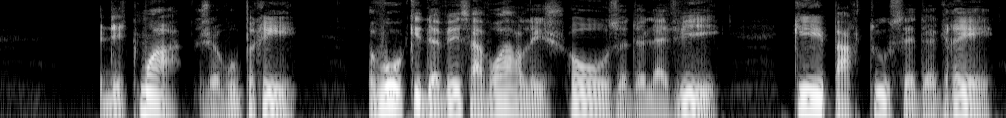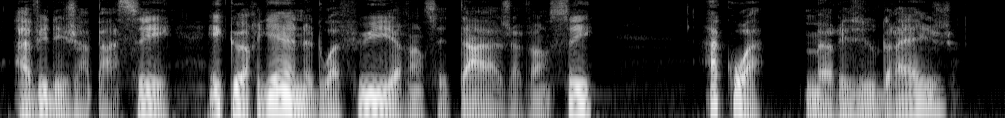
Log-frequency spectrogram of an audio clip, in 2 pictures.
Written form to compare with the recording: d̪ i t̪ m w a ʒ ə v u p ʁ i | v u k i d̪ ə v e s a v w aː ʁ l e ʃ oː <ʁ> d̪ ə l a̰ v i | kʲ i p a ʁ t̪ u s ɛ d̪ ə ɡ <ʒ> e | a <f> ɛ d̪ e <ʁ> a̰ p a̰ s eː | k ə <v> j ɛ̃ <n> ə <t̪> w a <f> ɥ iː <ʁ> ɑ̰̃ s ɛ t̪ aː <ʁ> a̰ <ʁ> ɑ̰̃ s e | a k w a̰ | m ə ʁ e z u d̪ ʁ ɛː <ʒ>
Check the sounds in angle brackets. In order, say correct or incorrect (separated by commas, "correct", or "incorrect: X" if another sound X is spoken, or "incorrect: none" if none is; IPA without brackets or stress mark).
incorrect: z, incorrect: ʁ, incorrect: v, incorrect: ʒ, incorrect: ʁ, correct, incorrect: d̪, correct, correct, incorrect: ʒ, incorrect: v, correct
